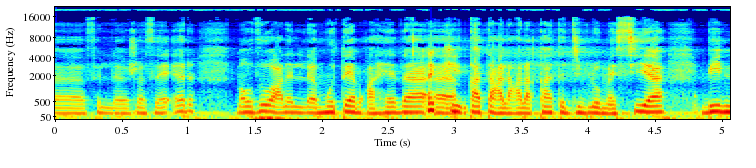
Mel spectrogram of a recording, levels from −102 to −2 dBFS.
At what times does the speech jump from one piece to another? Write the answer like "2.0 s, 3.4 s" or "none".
none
